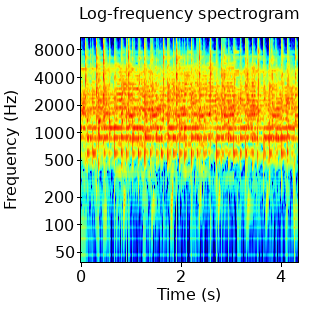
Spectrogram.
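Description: Instrumental interlude of live folk stage music: fast, dense hand-drum strokes over a steady melody instrument holding long notes, with no singing.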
